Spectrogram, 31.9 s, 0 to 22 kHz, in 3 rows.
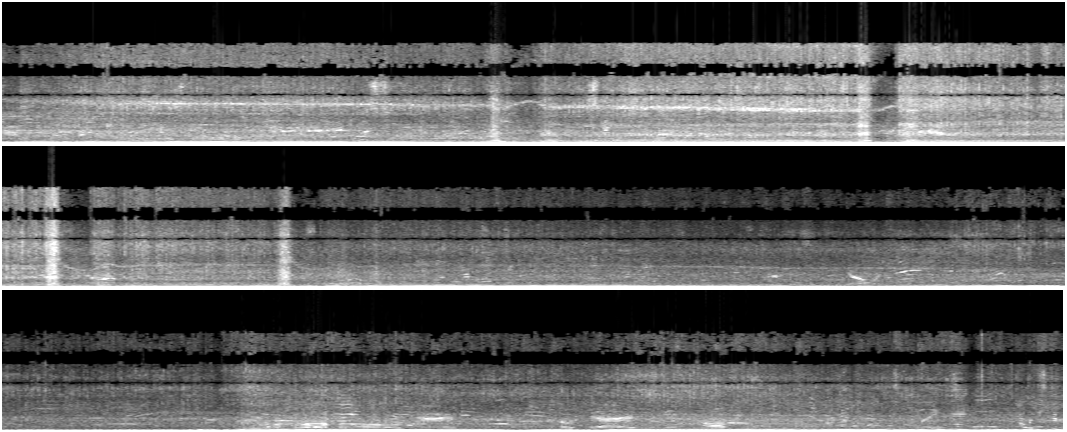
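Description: Monster truck engine running loud and revving up and down: Grave Digger's supercharged V8 on its run, after the trucks idle together in the lineup. A few sharp cracks come between about 5 and 14 seconds in.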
